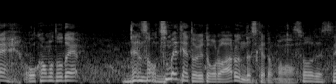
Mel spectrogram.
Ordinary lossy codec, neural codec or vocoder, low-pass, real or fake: none; codec, 16 kHz, 16 kbps, FunCodec, trained on Chinese and English, 50 frames a second; none; fake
